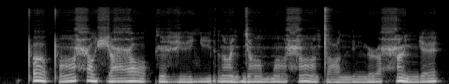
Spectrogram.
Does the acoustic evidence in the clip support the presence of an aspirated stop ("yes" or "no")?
no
